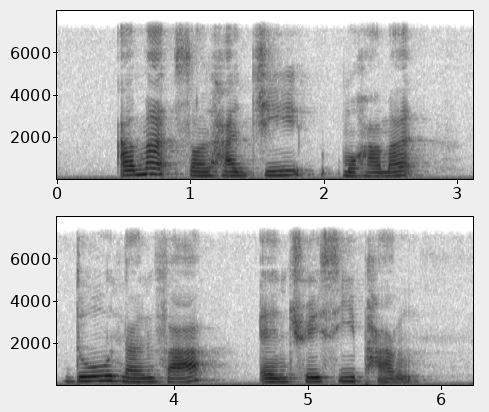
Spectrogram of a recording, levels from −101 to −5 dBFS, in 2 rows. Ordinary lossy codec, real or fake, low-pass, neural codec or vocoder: none; real; 7.2 kHz; none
